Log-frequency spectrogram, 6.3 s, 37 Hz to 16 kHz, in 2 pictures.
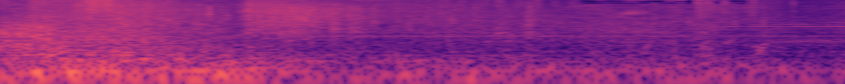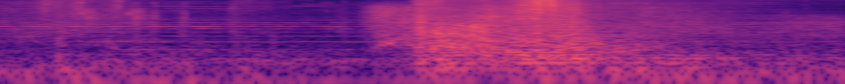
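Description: Incendio fire spell cast in Hogwarts Legacy on PS5: a loud whooshing burst opens, a quieter rumbling stretch follows, then a second strong blast of fiery noise near the end, with no talking.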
